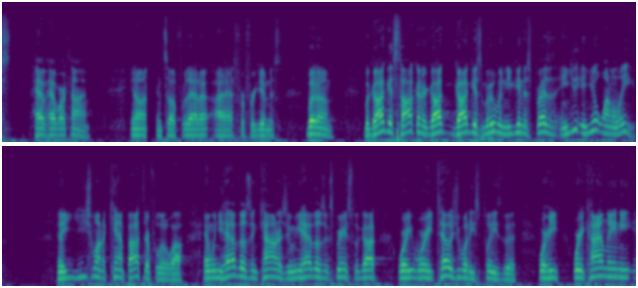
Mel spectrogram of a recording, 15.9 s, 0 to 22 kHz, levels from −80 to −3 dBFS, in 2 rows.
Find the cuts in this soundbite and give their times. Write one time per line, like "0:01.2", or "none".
0:01.8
